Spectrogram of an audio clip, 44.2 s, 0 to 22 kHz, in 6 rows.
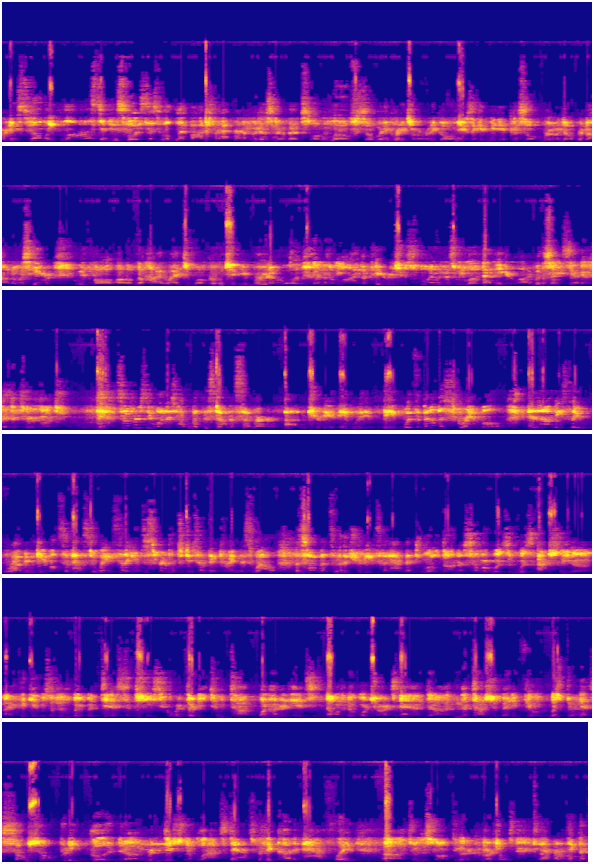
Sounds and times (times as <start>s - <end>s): Speech: 0.0s - 44.2s.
